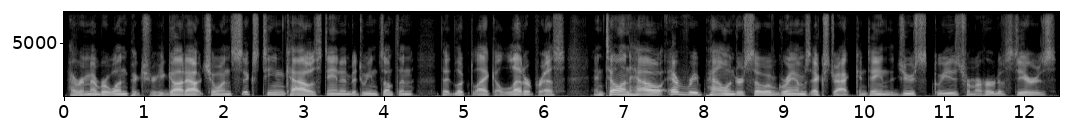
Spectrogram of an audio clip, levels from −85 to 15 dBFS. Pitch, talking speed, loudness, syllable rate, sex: 120 Hz, 185 wpm, -20 LUFS, 5.2 syllables/s, male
